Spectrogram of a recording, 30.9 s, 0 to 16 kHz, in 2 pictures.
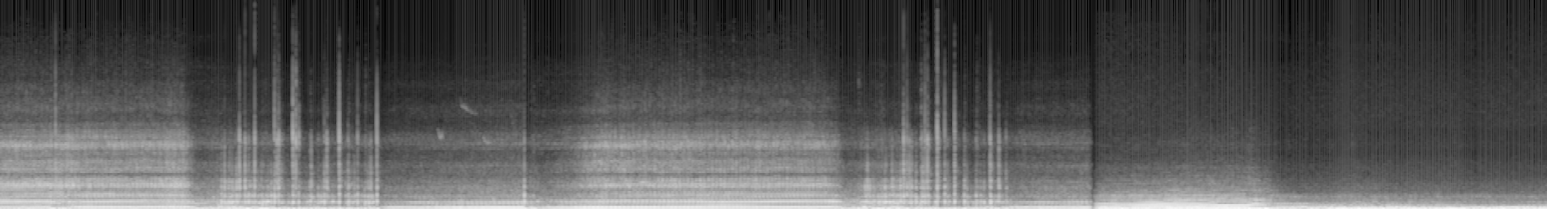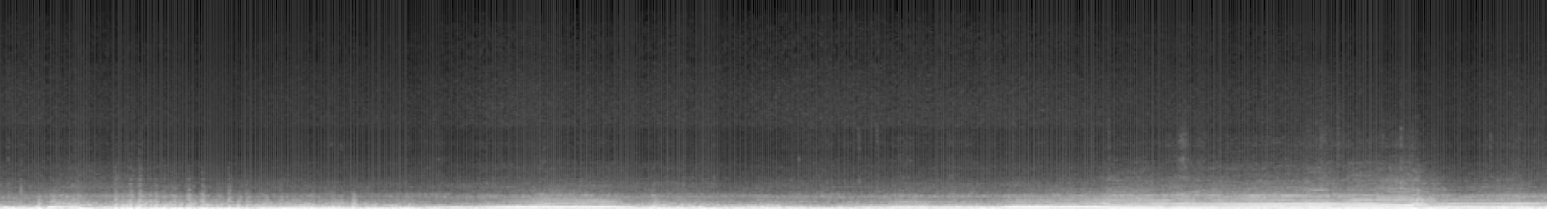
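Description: Jaguar F-Type SVR's supercharged 5.0-litre V8 on the move. It is heard first at the quad exhaust tips, with two bursts of crackles and pops. About eleven seconds in it is heard from inside the cabin, the engine note rising in pitch as the car accelerates and dropping as it shifts up through the gears.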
